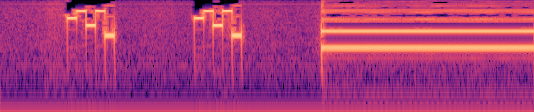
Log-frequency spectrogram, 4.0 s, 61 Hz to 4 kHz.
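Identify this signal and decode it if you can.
Five-tone selective call (ZVEI), heard as quick runs of five tones, tones of about 70 ms. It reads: 88551 88551
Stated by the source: ZVEI five-tone call received by SDR, from the Feuerwehr Orlamünde fire brigade server.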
